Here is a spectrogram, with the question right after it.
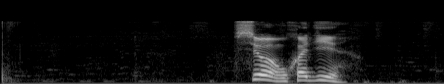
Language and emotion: Russian, angry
